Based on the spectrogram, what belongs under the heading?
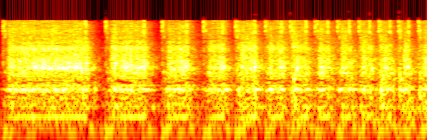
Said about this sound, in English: Now, turn it on. Now, I'll tell you a secret about blenders here. If you pulse a blender, it does a better job. Just like that.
